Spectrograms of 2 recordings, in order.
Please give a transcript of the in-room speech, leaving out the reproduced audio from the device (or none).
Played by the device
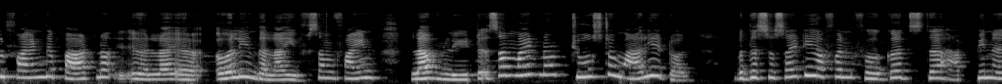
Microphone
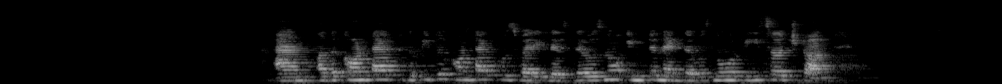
and uh, the contact the people contact was very less there was no internet there was no research done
